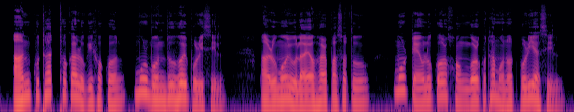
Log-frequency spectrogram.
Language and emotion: Assamese, sad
